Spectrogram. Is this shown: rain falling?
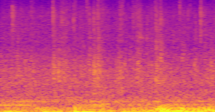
yes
